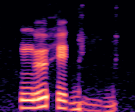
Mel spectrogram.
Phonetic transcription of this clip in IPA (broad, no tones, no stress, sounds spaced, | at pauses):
ŋ ø h e ɡ͡b i̤ b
